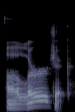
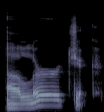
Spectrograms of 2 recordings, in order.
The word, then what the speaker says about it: allergic: Allergic is three syllables. Allergic. The stress is on the second syllable. Allergic. Allergic. Here the ALL is not pronounced all but pronounced uh like in cup and up because it's not stressed.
